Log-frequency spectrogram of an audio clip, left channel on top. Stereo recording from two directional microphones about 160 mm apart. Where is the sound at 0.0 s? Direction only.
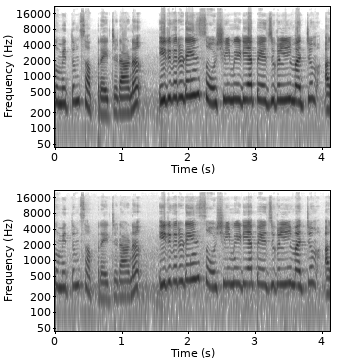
40° left (ahead or behind).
